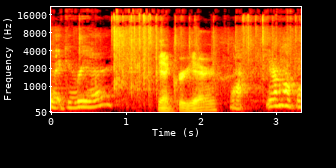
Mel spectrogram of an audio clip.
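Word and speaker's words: Gruyère: Yeah, Gruyere.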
